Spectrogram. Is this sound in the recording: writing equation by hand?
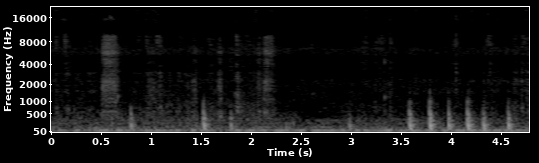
yes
